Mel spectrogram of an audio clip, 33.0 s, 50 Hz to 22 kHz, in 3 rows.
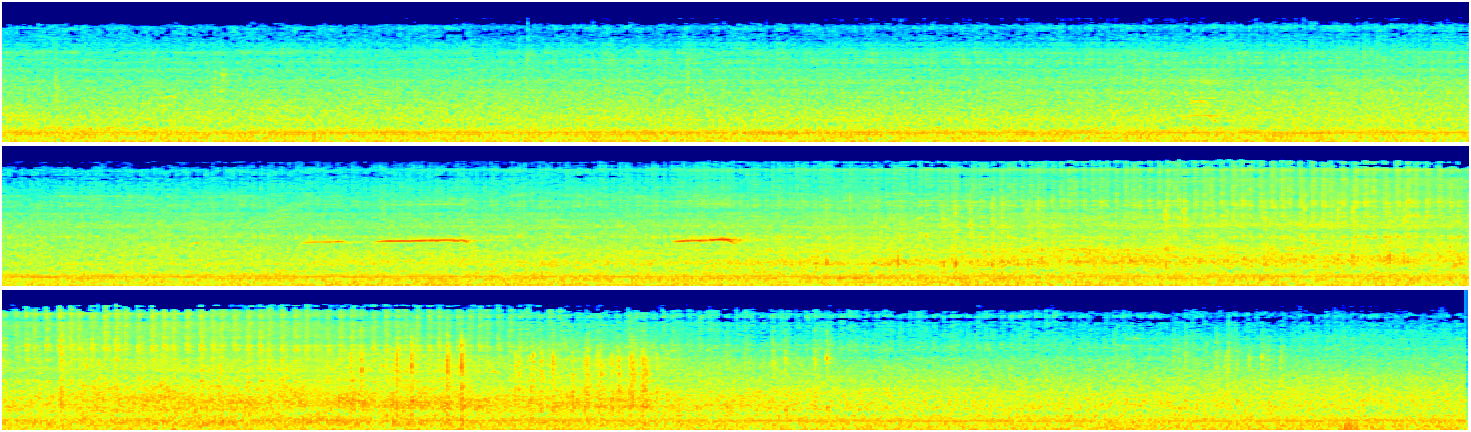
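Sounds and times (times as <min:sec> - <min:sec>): steam locomotive running: 0:08.6 - 0:32.0
steam locomotive whistle toots: 0:13.2 - 0:14.7, 0:16.0 - 0:16.8.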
